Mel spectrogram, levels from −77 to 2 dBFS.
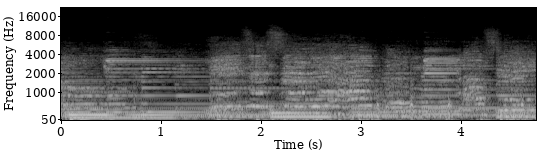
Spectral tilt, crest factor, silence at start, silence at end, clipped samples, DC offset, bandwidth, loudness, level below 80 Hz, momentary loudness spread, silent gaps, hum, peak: -6.5 dB/octave; 12 dB; 0 s; 0 s; under 0.1%; under 0.1%; 10.5 kHz; -22 LUFS; -42 dBFS; 5 LU; none; none; -10 dBFS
